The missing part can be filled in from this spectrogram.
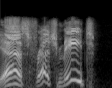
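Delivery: very high, loud tiny dwarf woman battle cry. Voicing an attacker with a dagger and fire in her eyes: tiny dwarf woman voice. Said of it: "this tiny, tiny, tiny dwarf woman".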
